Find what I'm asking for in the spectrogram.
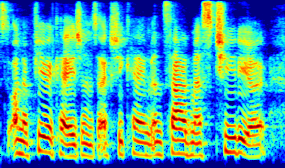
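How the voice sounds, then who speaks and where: This woman talks at a moderate pace with a medium pitch and a dark, mellow tone. Her intonation stays fairly even over a quiet background. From South Africa, KwaZulu-Natal. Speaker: wildlife artist. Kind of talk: interview.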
